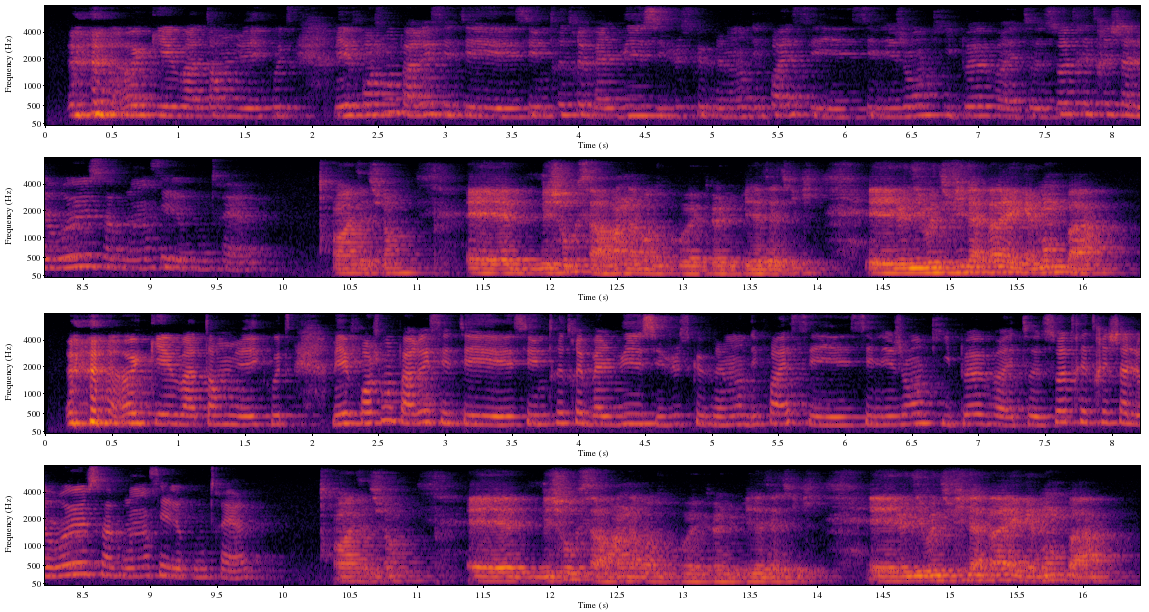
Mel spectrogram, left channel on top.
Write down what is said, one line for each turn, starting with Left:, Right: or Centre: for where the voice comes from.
Right: <laughs> Ok, bah tant mieux, écoute. Mais franchement, Paris, c'était, c'est une très très belle ville. C'est juste que vraiment, des fois, c'est, c'est les gens qui peuvent être soit très très chaleureux, soit vraiment c'est le contraire.
Left: Ouais, t'es sûr. Et, mais je trouve que ça a rien à voir du coup avec euh, les pays asiatiques. Et le niveau de vie là-bas également, bah,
